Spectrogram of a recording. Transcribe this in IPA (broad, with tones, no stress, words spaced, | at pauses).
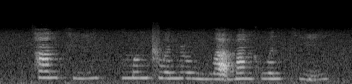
t̪ʰa˥nt̪ʰi˧˥ | mɤ˥ŋʈ͡ʂwə˥nɻɤ˥˩ŋ mwä̰˨˩ ma˥˩n xwə˥n t̪ʰḭ˨˩˦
